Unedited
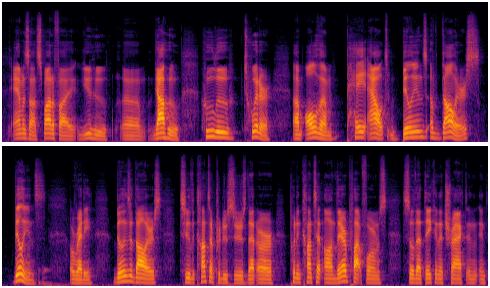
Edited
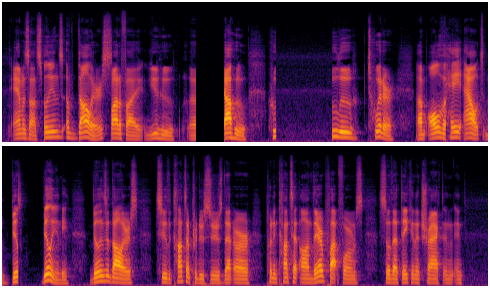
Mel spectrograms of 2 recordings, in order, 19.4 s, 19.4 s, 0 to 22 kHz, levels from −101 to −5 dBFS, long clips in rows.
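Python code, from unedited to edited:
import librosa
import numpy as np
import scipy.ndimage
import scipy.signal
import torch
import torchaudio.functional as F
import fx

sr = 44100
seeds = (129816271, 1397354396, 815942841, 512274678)

y = fx.edit(x, sr, fx.silence(start_s=2.53, length_s=0.57),
    fx.insert_room_tone(at_s=4.13, length_s=1.13),
    fx.cut(start_s=6.39, length_s=0.56),
    fx.move(start_s=8.12, length_s=1.34, to_s=0.84),
    fx.cut(start_s=10.34, length_s=1.04), tone=tone)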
